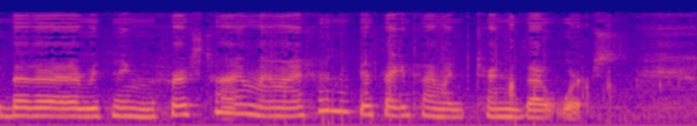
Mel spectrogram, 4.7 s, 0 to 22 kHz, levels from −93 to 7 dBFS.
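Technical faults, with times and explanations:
1.77 to 3.63 s, periodic USB or driver dropouts: roughly thirty brief gaps, each around a millisecond long, fall exactly 0.064 s apart and are filled with silence, so the sound ticks at a steady rate of about 15.6 per second. A background task stalling the bus or driver at a fixed interval explains this. The strict, unchanging spacing separates it from random dropouts, packet loss or isolated clicks, which arrive at irregular times.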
